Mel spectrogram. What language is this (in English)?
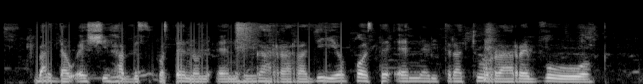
Esperanto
